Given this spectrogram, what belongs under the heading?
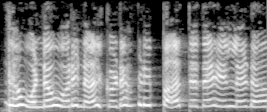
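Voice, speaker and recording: A woman's voice: very high voice, normal speed, bright, forceful tone, soft background music. A woman voicing a hurt, tearful young woman in a cartoon, who speaks in a reproachful, sobbing way. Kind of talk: cartoon voice acting.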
